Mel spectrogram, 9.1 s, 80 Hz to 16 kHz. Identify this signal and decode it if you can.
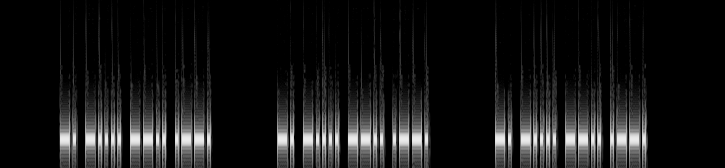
Morse code, heard as a keyed tone, about 31 wpm, 700 Hz. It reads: N6ZP N6ZP N6ZP
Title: USA Call Signs - 4 Characters - Repeated 3x - 30wpm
